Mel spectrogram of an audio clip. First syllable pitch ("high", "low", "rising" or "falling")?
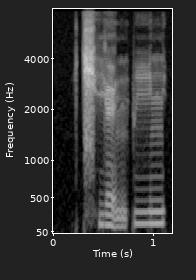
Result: low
